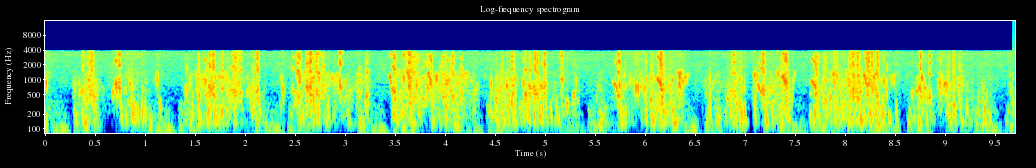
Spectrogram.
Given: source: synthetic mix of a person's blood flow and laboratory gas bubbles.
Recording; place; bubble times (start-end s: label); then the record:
Doppler ultrasound of blood flow; precordium
0.00-0.07 s: bubbles
0.29-0.59 s: bubbles
0.66-1.07 s: bubbles
1.11-1.21 s: bubbles
1.41-2.21 s: bubbles
2.35-2.44 s: bubbles
2.47-3.30 s: bubbles
3.43-4.37 s: bubbles
4.44-5.37 s: bubbles
5.68-6.47 s: bubbles
6.59-7.53 s: bubbles
7.65-8.58 s: bubbles
8.66-9.52 s: bubbles
9.64-9.71 s: bubbles
From the record:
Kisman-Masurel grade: 444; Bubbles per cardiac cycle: continuous sound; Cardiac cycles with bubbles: 100%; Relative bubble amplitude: maximal (0.775 to 0.999); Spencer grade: 4 (maximum detectable bubble signal sounding continuously throughout systole and diastole of every cardiac period, and overriding the amplitude of the normal cardiac signals); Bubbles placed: anywhere in the cardiac cycle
